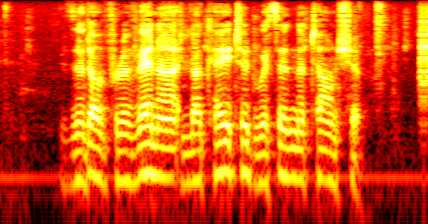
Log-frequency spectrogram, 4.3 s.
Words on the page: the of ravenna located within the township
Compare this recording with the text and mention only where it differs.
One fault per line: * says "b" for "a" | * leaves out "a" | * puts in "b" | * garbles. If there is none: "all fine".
all fine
